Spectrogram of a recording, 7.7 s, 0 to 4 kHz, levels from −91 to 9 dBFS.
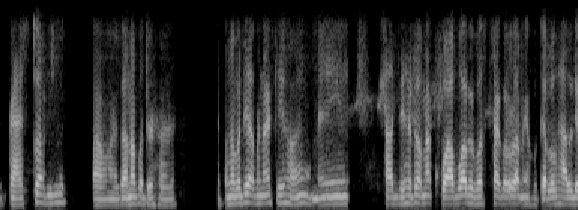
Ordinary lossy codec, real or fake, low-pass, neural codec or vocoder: Opus, 64 kbps; fake; 3.6 kHz; codec, 16 kHz, 4 kbps, X-Codec, HuBERT features, trained on general audio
